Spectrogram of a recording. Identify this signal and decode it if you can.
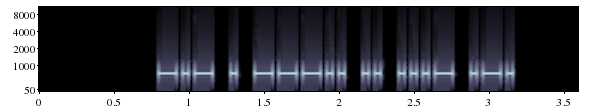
Morse code, heard as a keyed tone, about 30 wpm, 700 Hz. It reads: KE8IVR
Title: USA Call Signs - 6 Characters - Repeated 2x - 30wpm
